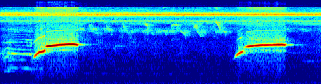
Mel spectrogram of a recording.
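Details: Philippine eagle giving two loud high whistles, each sliding upward and then held level for about half a second, separated by a three-second pause in otherwise quiet surroundings.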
